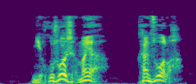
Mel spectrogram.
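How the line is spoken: Low, displeased. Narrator (Chinese): 萧北望 沉声不悦道

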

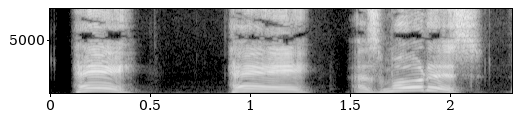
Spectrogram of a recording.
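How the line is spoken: Called out. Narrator (German): rief ich

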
